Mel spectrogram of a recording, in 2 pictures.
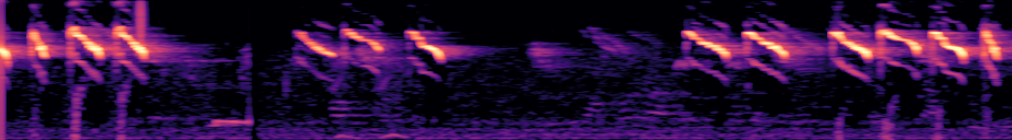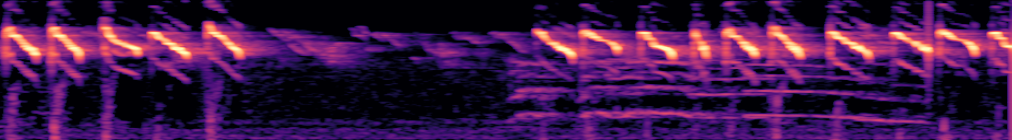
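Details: White-eye lure call used to prompt caged white-eyes to sing: bursts of rapid, thin, high chirps, several per second, separated by short pauses, with a lower whistled note beneath near the end.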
